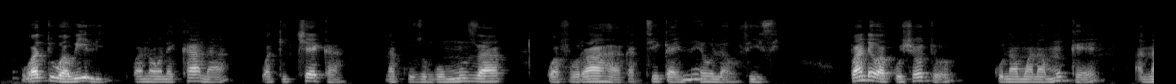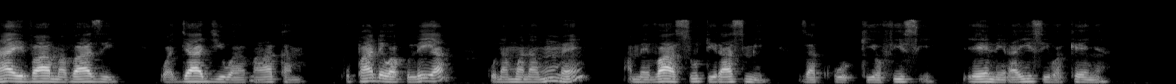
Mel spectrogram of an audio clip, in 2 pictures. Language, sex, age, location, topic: Swahili, male, 25-35, Kisumu, government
